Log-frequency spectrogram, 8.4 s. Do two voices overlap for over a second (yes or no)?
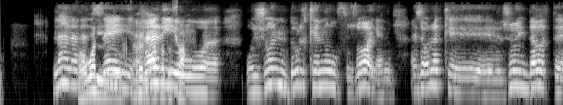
yes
